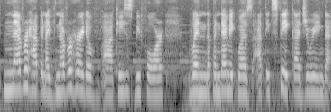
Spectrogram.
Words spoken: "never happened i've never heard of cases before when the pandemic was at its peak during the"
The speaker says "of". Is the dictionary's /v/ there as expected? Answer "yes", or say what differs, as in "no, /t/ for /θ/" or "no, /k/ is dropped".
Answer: yes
